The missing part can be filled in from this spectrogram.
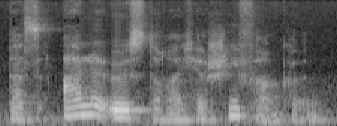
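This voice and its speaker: A woman's voice: deep voice, very animated, brisk, warm tone. A woman from Hesse hosting a podcast, chatting with a guest in his home and asking curious follow-up questions. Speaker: podcast host. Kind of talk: casual interview.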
